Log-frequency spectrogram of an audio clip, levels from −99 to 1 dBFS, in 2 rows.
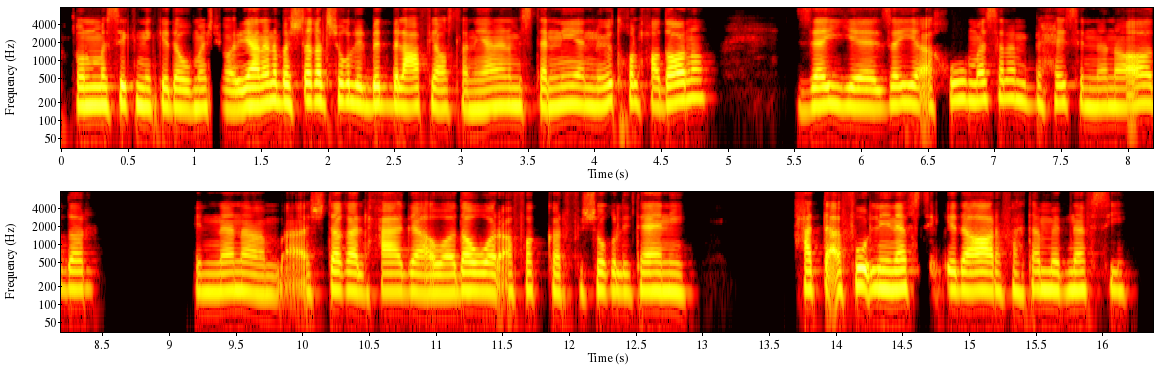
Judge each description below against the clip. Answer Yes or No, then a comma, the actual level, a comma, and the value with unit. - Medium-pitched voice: Yes, medium, 175 Hz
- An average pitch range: No, narrow, 2.0 semitones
